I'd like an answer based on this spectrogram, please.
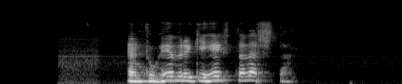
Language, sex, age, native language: Icelandic, male, 40-49, Icelandic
